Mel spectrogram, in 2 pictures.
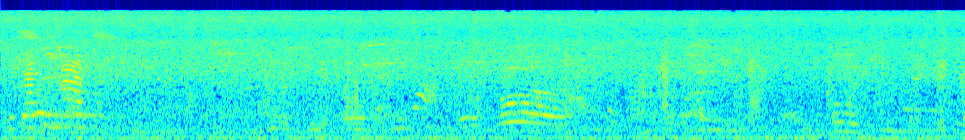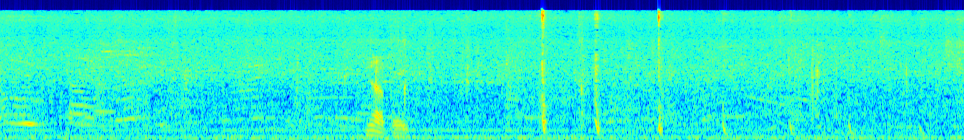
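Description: Young women and men chat casually nearby outdoors.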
